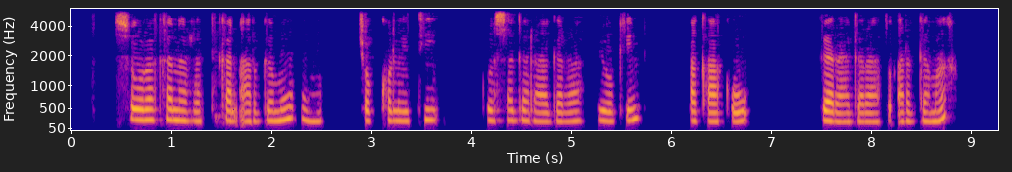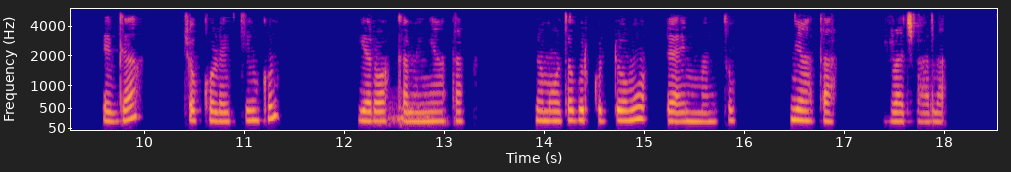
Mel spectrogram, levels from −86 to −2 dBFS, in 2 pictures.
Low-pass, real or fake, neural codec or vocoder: 5.4 kHz; real; none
